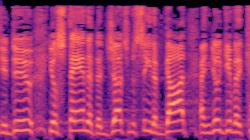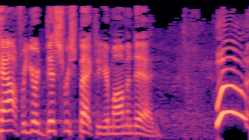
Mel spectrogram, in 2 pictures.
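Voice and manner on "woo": sudden high, loud preacher's whoop. Real, not acted. Preacher whooping at his own tough preaching. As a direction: let out a joyful whoop at your own point. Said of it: "That's tough preaching right there".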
